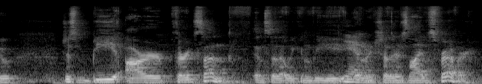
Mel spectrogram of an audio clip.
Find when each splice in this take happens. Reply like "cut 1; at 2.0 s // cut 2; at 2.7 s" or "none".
cut 1; at 2.5 s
